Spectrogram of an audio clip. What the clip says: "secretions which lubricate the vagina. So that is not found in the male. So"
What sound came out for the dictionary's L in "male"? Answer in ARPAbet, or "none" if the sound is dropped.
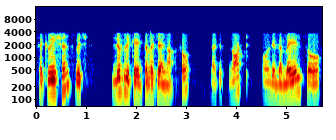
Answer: L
